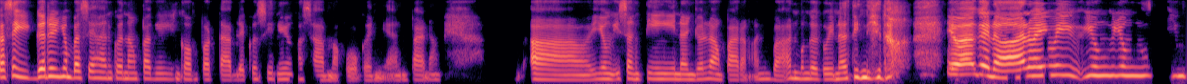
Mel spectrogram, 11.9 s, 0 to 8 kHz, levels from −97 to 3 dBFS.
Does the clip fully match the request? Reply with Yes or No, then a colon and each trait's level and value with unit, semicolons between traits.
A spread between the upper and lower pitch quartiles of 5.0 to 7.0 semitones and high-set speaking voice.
Yes: wide, 5.6 semitones; high, 205 Hz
